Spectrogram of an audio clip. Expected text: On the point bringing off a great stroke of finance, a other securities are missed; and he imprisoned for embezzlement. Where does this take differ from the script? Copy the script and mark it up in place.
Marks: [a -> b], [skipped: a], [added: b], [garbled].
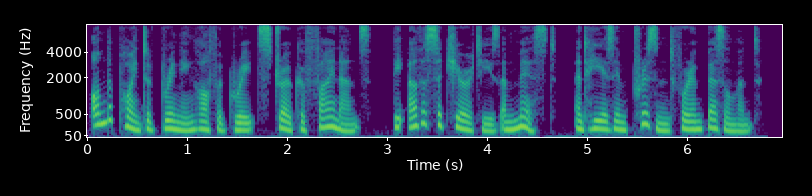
On the point [added: of] bringing off a great stroke of finance, [a -> the] other securities are missed; and he [added: is] imprisoned for embezzlement.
